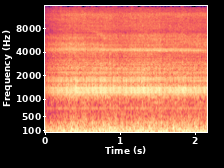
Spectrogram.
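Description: Suzuki GSX-R125's single-cylinder engine held flat out in sixth gear, climbing uphill at about 77 mph: a steady, unchanging high engine note at the top of its rev range. Heavy wind noise rumbles on the microphone underneath it.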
